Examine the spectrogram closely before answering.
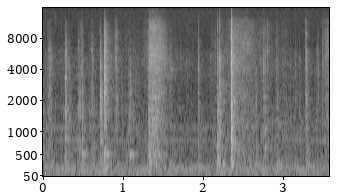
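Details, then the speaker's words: Brother HL-5250 laser printer restarting after being switched off and unplugged for a reset: scattered clicks and snaps over a low steady motor hum as it cycles. This is a normal startup with no grinding. "it do its cycling, and you're ready to go."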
